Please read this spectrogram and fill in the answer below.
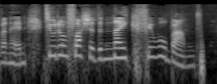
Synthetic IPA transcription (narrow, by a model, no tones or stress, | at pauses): və̃nhɪntʰiwəɾə̃nflˠaʃəðənajkfɪwlˠbãnd̥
